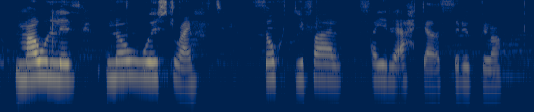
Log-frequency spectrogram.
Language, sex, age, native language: Icelandic, female, 11, Icelandic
